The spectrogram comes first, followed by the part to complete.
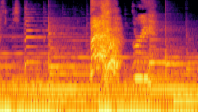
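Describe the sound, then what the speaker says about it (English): A single loud, wet human sneeze bursts out near the middle, set against a steady background hum and faint tonal sounds around it. "Maybe I might sneeze more."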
